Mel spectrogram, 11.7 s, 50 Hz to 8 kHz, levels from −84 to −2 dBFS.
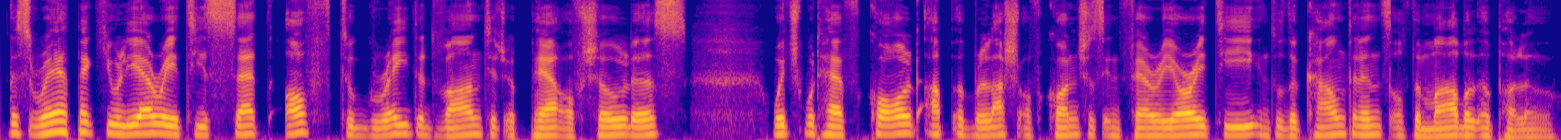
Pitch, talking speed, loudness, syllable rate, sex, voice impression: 125 Hz, 150 wpm, -18 LUFS, 4.6 syllables/s, male, masculine, adult-like, slightly fluent, cool, refreshing, slightly sincere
